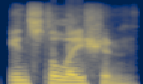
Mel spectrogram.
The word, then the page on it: installation: American English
